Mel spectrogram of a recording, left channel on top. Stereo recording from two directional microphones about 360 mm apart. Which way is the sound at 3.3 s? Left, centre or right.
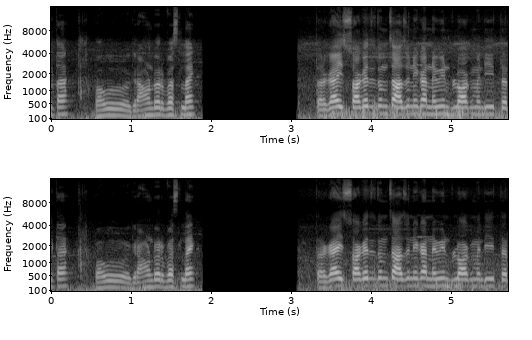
Centre.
